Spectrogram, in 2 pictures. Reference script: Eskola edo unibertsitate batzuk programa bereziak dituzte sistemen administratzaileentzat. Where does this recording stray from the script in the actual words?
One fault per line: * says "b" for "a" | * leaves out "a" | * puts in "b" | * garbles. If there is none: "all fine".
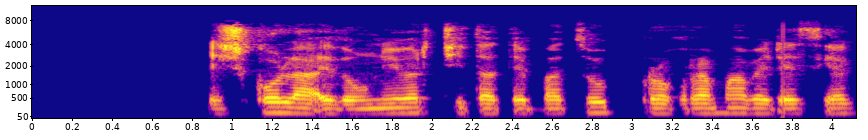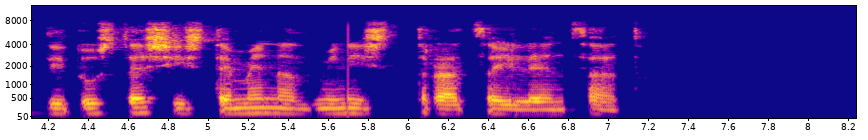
all fine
